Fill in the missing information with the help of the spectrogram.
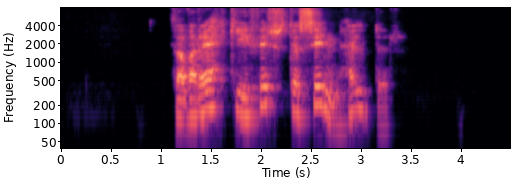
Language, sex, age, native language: Icelandic, male, 60-69, English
